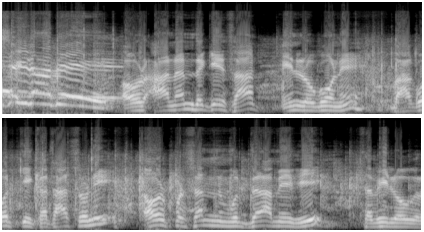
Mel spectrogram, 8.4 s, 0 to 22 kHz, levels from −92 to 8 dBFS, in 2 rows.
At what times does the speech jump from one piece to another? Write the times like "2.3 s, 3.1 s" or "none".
1.1 s, 2.7 s, 3.7 s, 5.4 s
